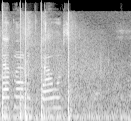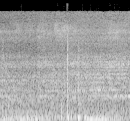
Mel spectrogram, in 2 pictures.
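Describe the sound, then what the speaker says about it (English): Fourth of July fireworks bursting in a series of sharp booms early on, then a quieter rumbling stretch with one more distant bang, with voices and a whistle-like tone over the top. "They're playing some music while the fireworks are going on."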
